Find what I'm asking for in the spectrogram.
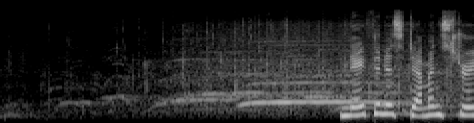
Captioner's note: audience applauds; audience cheers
